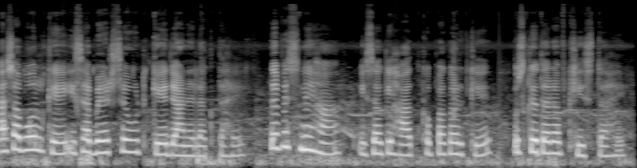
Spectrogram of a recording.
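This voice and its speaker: A woman storyteller narrating an audio love story in a steady, even way. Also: fairly high pitch, moderate pace.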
